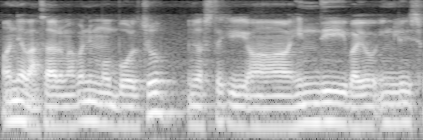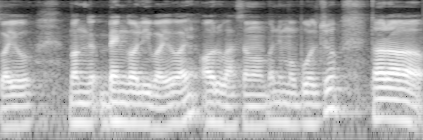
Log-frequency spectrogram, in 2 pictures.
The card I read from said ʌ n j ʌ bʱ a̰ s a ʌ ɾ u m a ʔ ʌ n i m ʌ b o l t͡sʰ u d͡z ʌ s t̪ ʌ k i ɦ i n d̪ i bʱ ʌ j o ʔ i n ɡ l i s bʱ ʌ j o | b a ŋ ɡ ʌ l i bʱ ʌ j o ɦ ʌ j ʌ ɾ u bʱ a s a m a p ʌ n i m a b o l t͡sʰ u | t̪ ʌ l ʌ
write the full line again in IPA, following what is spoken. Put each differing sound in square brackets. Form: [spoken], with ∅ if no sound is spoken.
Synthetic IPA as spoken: ʌ n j ʌ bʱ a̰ s a ʌ ɾ u m a [p] ʌ n i m ʌ b o l t͡sʰ u d͡z ʌ s t̪ ʌ k i ɦ i n d̪ i bʱ ʌ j o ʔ i [ŋ] ɡ l i s bʱ ʌ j o | b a ŋ ɡ ʌ l i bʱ ʌ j o ɦ ʌ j ʌ ɾ u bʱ a s a m a p ʌ n i m [ʌ] b o l t͡sʰ u | t̪ ʌ [ɾ] ʌ

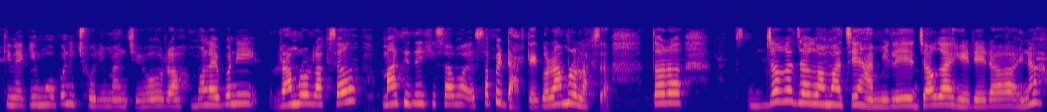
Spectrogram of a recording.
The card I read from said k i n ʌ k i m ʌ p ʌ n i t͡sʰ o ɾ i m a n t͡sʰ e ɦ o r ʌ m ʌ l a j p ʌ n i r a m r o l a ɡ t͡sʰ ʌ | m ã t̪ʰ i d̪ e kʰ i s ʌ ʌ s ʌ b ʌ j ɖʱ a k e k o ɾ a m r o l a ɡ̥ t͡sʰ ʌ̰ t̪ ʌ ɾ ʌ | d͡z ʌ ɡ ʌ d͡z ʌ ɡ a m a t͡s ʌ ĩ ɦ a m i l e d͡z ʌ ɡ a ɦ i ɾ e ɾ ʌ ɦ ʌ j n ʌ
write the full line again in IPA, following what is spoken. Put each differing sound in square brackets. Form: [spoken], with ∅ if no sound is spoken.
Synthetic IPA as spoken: k i n ʌ k i m ʌ p ʌ n i t͡sʰ o ɾ i m a n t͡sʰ e ɦ o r ʌ m ʌ l a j p ʌ n i r a m r o l a ɡ t͡sʰ ʌ | m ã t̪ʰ i d̪ e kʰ i s ʌ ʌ s ʌ b ʌ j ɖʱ a k e k o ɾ a m r o l a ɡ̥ t͡sʰ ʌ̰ t̪ ʌ ɾ ʌ | d͡z ʌ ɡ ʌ d͡z ʌ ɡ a m a t͡s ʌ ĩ ɦ a m i l e d͡z ʌ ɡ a ɦ [e] ɾ e ɾ ʌ ɦ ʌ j n ʌ

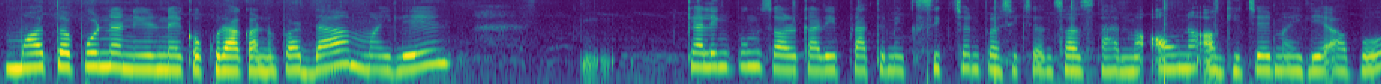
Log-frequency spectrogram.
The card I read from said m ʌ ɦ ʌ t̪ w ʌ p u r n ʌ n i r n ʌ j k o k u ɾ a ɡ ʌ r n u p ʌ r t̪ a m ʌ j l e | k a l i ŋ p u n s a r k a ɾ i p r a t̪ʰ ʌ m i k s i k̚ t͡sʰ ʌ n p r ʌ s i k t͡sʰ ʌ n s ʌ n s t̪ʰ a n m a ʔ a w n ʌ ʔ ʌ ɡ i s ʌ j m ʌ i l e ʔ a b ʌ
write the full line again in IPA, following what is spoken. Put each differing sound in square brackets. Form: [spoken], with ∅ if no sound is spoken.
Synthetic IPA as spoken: m ʌ ɦ ʌ t̪ w ʌ p u r n ʌ n i r n ʌ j k o k u ɾ a ɡ ʌ r n u p ʌ r [d̪] a m ʌ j l e | k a l i ŋ p u [ŋ] s [ʌ] r k a ɾ i p r a t̪ʰ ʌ m i k s i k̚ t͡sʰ ʌ n p r ʌ s i k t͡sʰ ʌ n s ʌ n s t̪ʰ a n m a ʔ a w n ʌ ʔ ʌ ɡ i [t͡s] ʌ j m ʌ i l e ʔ [ʌ] b ʌ

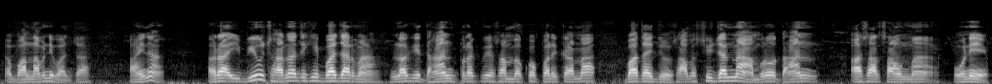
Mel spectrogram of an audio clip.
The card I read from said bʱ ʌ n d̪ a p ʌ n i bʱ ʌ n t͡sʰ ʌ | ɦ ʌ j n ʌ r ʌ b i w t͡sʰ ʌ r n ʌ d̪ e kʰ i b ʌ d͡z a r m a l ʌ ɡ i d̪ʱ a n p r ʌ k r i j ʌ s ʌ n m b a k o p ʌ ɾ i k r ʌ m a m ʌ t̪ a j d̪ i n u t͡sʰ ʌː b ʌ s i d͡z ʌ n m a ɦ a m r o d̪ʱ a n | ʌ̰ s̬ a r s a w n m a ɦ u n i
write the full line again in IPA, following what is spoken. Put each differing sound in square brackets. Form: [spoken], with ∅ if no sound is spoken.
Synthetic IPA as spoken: bʱ ʌ n d̪ a p ʌ n i bʱ ʌ n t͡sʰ ʌ | ɦ ʌ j n ʌ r ʌ b i w t͡sʰ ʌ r n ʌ d̪ e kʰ i b ʌ d͡z a r m a l ʌ ɡ i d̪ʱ a n p r ʌ k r i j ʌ s ʌ [∅] m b [ʌ] k o p ʌ ɾ i k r ʌ m a [b] ʌ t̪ a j d̪ i n u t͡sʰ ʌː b ʌ s i d͡z ʌ n m a ɦ a m r o d̪ʱ a n | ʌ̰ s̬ a r s a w n m a ɦ u n [e]

